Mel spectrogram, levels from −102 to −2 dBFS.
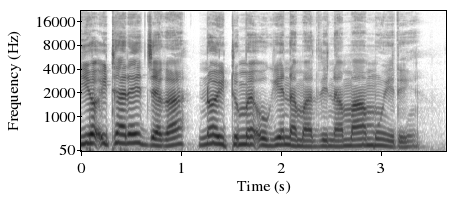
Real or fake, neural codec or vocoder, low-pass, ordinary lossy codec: fake; vocoder, 44.1 kHz, 128 mel bands every 256 samples, BigVGAN v2; none; none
